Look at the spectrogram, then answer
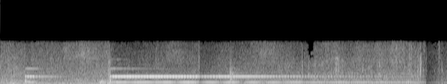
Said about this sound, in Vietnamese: Nữa thì mình thấy như vậy thì mình thích thú rồi, cho nên nghe tôi thỉnh tiếng chuông, quý vị nhắm mắt lại cái cho đạt người.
